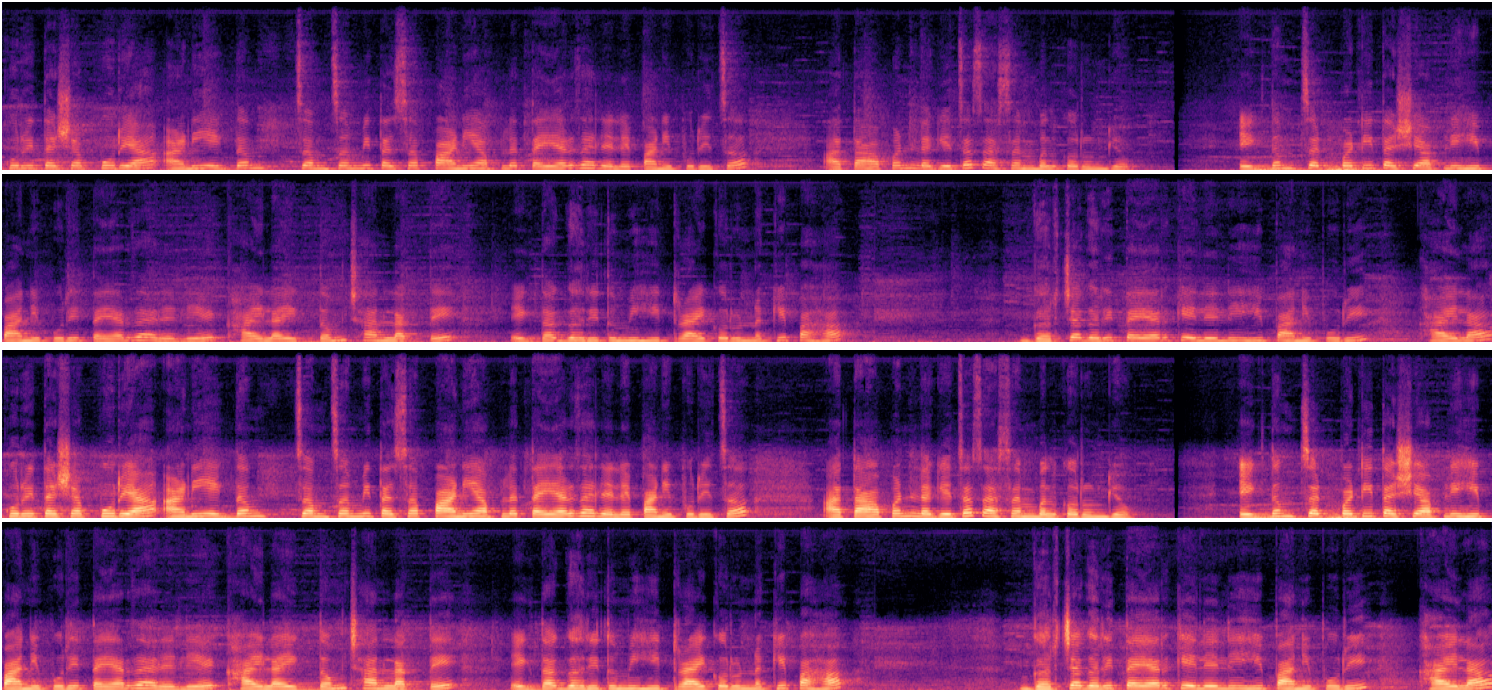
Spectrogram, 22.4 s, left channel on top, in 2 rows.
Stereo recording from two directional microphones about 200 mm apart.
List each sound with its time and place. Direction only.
0.0 s a woman's voice: 10° right (ahead or behind)
18.9 s a woman's voice: 15° right (ahead or behind)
